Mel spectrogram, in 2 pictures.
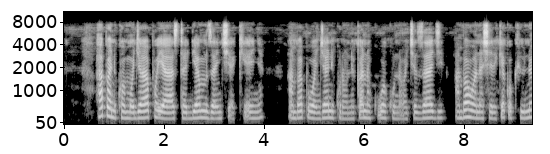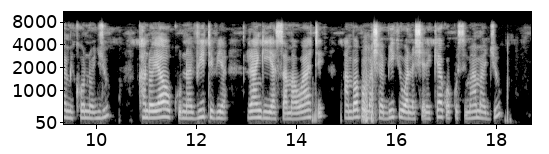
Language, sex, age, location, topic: Swahili, female, 18-24, Kisumu, government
